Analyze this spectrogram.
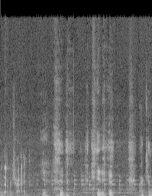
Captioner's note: chuckles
